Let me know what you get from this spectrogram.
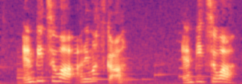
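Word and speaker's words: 鉛筆: Pencil in Japanese is enpitsu.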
